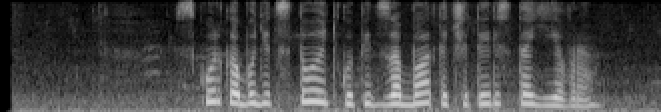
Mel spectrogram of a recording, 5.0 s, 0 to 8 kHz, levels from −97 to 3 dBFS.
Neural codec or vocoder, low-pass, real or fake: none; 7.2 kHz; real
